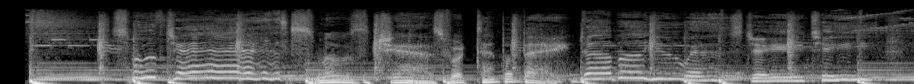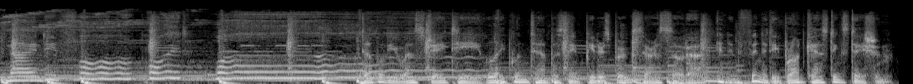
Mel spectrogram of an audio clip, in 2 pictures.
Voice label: Station ID; WSJT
